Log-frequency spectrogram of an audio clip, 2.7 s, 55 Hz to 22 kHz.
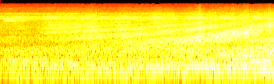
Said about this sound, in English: An American bomber roars just over the jungle treetops bordering a long stretch of beach. Birds scatter, monkeys shriek. The Douglas B-26 Invader was one of the most ferocious fighting aircrafts in both World War II and the Korean War.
